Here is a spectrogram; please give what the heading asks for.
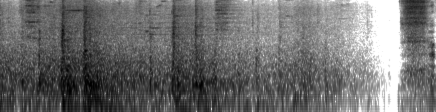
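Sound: train running on rails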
